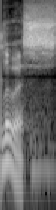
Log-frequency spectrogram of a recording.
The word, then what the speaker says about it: Luis: I think it's pronounced Luis. L-U-I-S. Louis? Louis? – Louis. – Louis, right? Louis. – Yeah, like from Sesame Street, up the street.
